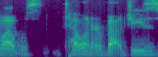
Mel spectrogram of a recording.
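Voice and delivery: ordinary talk, nothing marked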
